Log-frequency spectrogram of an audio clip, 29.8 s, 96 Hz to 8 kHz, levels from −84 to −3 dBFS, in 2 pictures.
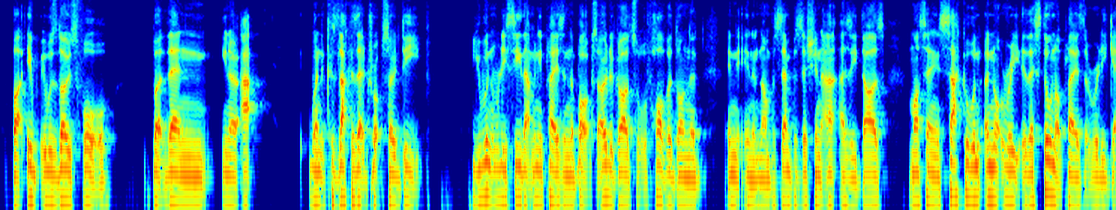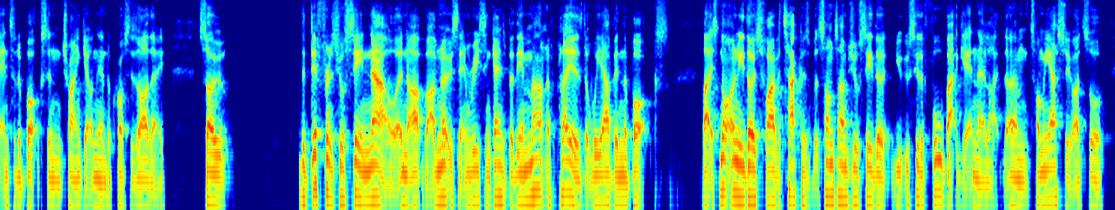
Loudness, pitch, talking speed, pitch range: -25 LUFS, 110 Hz, 235 wpm, 100-120 Hz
